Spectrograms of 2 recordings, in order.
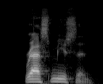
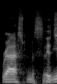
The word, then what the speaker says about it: Rasmussen: Rasmussen. I've heard it pronounced both ways. – Okay. See, I've never heard it pronounced anything other than Rasmussen. And you said Rasmussen. I'm like, that's interesting. So.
